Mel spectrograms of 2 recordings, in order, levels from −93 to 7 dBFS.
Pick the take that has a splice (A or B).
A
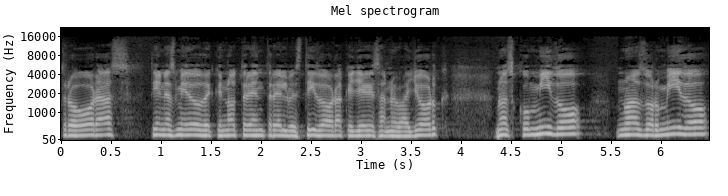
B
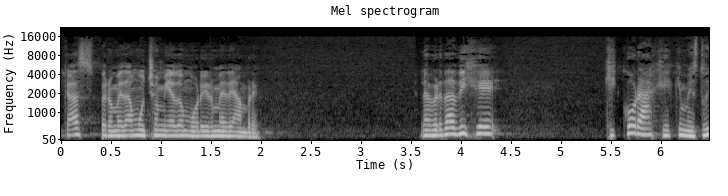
B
